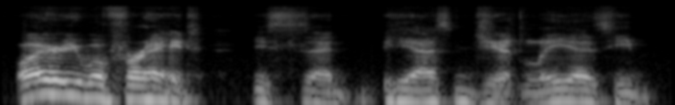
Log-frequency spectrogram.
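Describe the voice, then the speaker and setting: A man's voice: medium pitch, animated, normal speed, slightly rough, no room sound. A man reading fan fiction aloud casually and breaking in with sarcastic, crude wisecracks. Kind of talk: casual read-aloud with joking commentary.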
